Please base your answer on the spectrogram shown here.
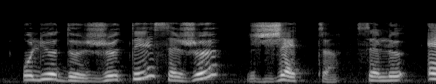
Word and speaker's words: jeter: Alors, nous avons ici le verbe jeter. Observez que la prononciation du premier E, c'est une prononciation fermée. On prononce jeter.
